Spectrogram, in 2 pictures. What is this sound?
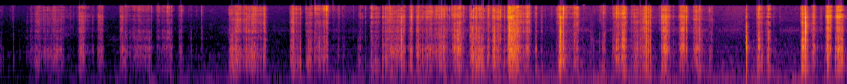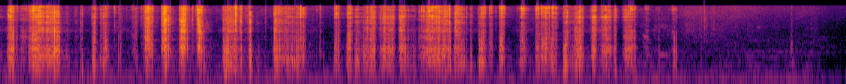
This sound was made with a little rock being dragged on a wooden box. It is perfect for giving the impression that something heavy is being dragged on the floor, or maybe a rock is being dragged. It can also be used as if someone is being asphyxiated. (Esse som foi produzido com uma pequena pedra sendo arrastada por uma caixa de madeira. É perfeito para dar a impressão de que algo pesado está sendo arrastado no chão, ou que apenas uma pedra está sendo arrastada. Também pode dar a impressão de que alguém está sendo asfixiado.).
Recorded for the subject of Audio Capture and Edition, from the TV and Radio course of University Anhembi Morumbi, Sao Paulo – SP. Brazil.
Gravado para a disciplina de Captação e Edição de Áudio do curso Rádio, TV e Internet, Universidade Anhembi Morumbi. São Paulo-SP. Brasil.
asphyxiated, stones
